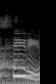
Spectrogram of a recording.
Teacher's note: a sílaba tônica é a sílaba final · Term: oxítona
